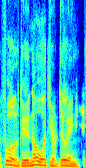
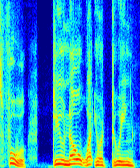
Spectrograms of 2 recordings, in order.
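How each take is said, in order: First: Lightly voiced indignant zealot, slightly raised; Zacharias. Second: High, loud outraged villain cry; Zacharias. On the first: Game master retries Zacharias's voice, mildly theatrical rebuke. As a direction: try on a scolding villain voice, more contained. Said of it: "What's his voice?". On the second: Acted. Game master as Zacharias rebukes the interrupter, outraged and loud. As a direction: project it high and indignant, stretching the words. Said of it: "so Zacharias ... and says".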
